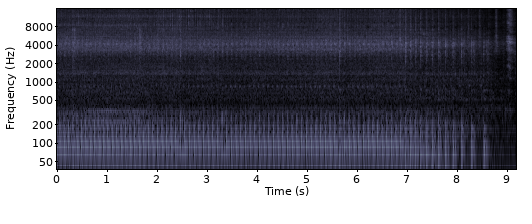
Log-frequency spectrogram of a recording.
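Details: Wheel Horse 857 garden tractor single-cylinder, warm, after taking fuel out of the carburetor idle circuit and main jet: regular, even thumping at a steady pace, then slows and stops cleanly; runs smoothly, no stumble or misfire.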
